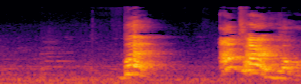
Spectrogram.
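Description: A person's voice making two short vocal sounds, one about a second in and a longer one near the end, with quiet before them.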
